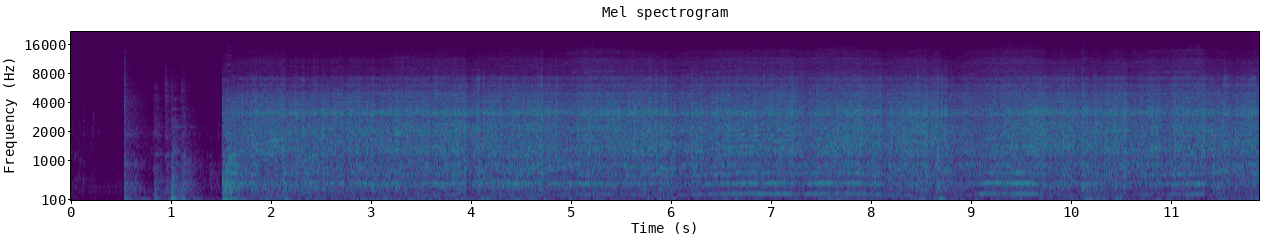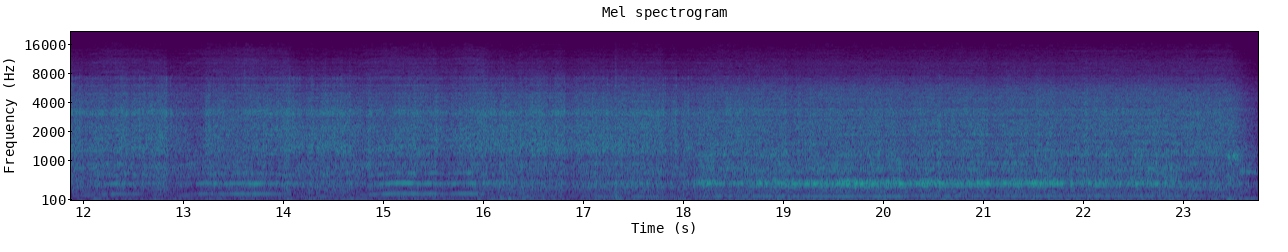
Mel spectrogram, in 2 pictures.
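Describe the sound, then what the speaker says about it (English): An electric blender grinds onions and spice paste with added water for a Malaysian devil's chicken curry, a steady loud whirring drone after a few brief starts, with the pitch shifting slightly as the mixture churns. "So I've got my blender ready."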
